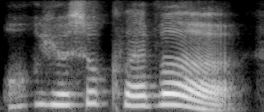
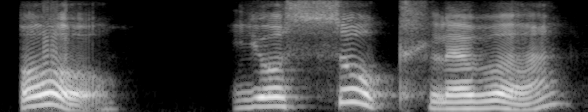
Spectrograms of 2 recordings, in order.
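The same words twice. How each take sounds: First: Said in the usual way. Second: Drawn-out, sarcastic "so clever" with a rise on "so". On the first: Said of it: "you're saying the same thing". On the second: Shown as a demonstration. Teacher showing parents how sarcasm sounds. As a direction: stretch "Oh... you're so clever" mockingly, not meaning it. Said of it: "the person is being sarcastic".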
